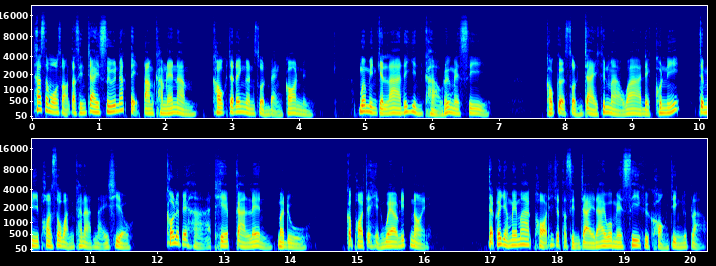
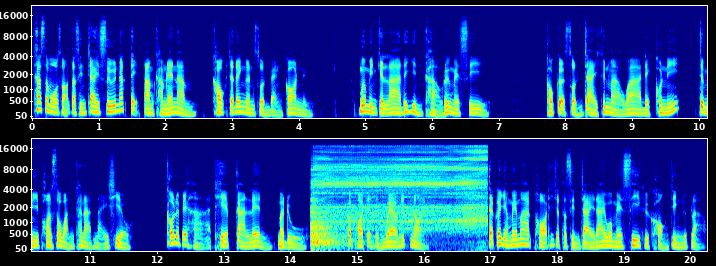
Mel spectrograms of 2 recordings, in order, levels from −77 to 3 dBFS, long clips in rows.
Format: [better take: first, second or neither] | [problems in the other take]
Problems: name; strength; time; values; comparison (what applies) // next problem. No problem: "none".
first | alarm; loud; from 14 to 17 s; peak 5 dB above the speech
